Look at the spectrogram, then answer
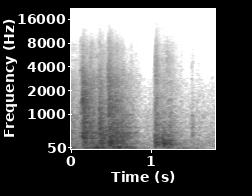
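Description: A door opens in the video game We Happy Few with a pair of heavy wooden thumps and a rattle, the first longer and doubled, the second single a moment later, close and fairly loud with no talk.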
